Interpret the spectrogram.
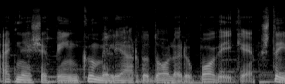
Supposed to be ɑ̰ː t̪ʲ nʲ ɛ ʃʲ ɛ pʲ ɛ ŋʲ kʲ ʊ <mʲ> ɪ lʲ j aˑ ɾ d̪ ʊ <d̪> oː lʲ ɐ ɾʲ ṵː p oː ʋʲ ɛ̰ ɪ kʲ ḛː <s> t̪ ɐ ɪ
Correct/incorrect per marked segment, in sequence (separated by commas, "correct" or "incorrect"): correct, correct, incorrect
